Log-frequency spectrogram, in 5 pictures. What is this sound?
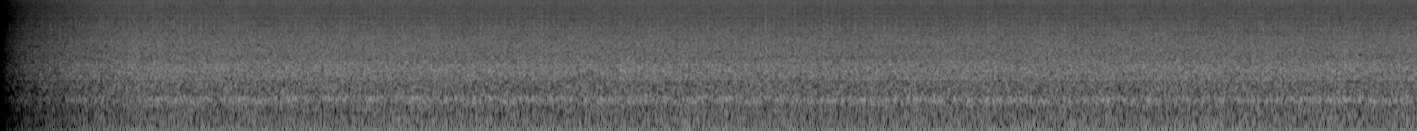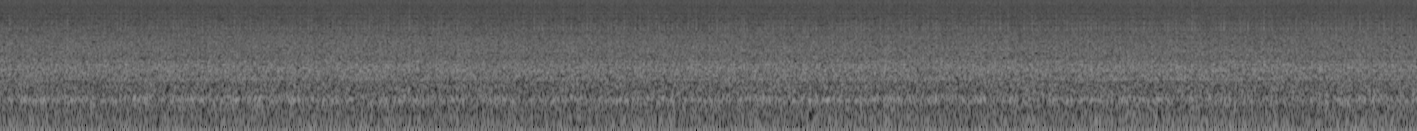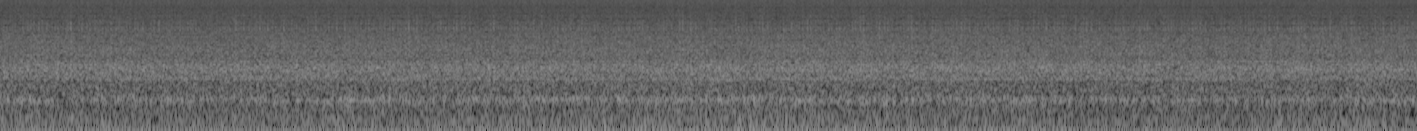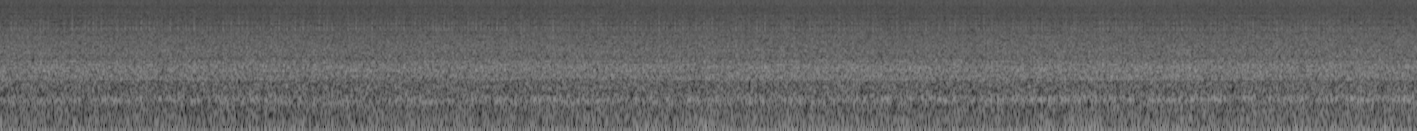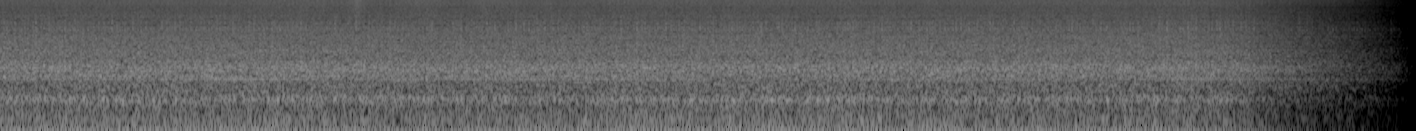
Air Conditioner Fan Hum
This sound can for example be used in games, for example when the player is wandering around in office environments - you name it!
If you enjoyed the sound, please STAR, COMMENT, SPREAD THE WORD!🗣 It really helps!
